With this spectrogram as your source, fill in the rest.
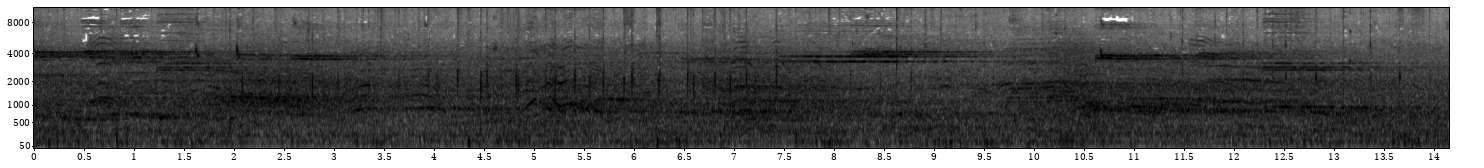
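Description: A crowd of voices echoes through a large hall.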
